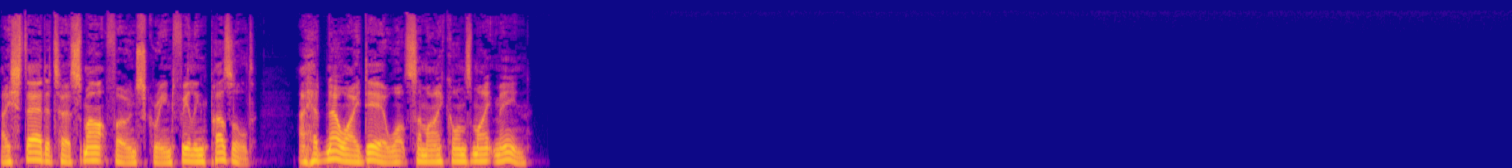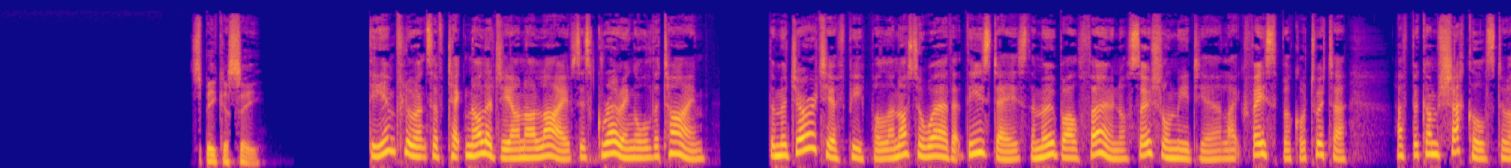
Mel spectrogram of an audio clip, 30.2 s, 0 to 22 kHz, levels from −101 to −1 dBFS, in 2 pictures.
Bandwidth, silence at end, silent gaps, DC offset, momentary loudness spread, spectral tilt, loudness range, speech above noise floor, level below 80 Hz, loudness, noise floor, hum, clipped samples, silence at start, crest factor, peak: 17 kHz; 0 s; 5.50-6.45 s, 18.06-18.78 s, 22.34-22.80 s; under 0.1%; 9 LU; -5.5 dB/octave; 11 LU; 72 dB; -54 dBFS; -17 LUFS; -88 dBFS; none; under 0.1%; 0 s; 18 dB; -2 dBFS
